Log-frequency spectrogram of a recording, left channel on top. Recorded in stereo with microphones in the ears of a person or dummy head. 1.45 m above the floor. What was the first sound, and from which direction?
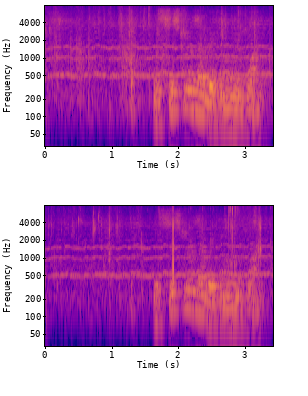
A man speaking, 40° left (ahead or behind).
